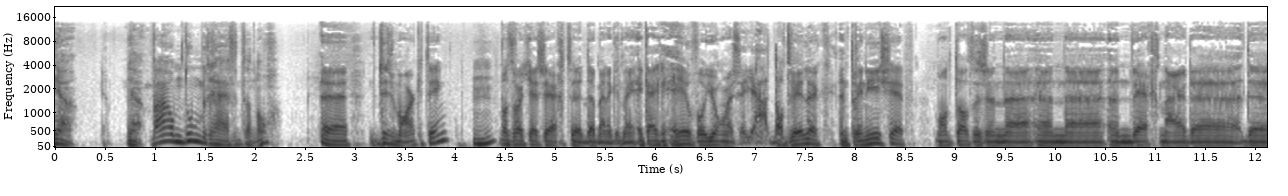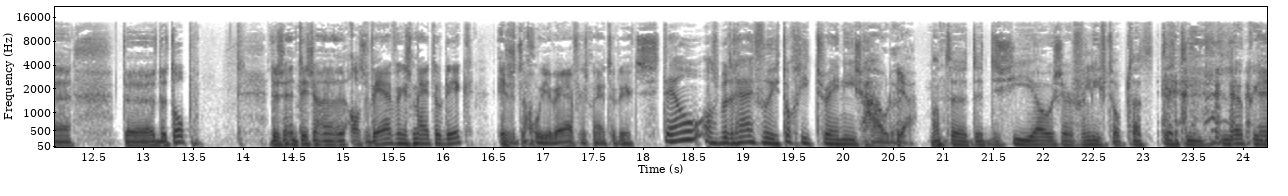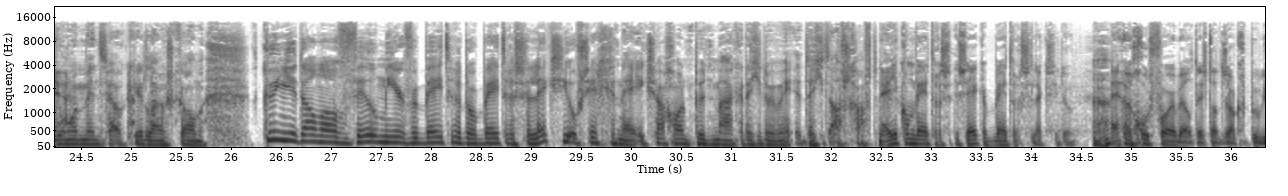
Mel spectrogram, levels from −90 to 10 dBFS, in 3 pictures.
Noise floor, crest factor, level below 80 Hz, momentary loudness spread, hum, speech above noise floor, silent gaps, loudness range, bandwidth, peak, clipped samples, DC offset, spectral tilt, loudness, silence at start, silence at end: -39 dBFS; 12 dB; -46 dBFS; 5 LU; none; 24 dB; none; 2 LU; 14.5 kHz; -2 dBFS; under 0.1%; under 0.1%; -5 dB/octave; -15 LUFS; 0 s; 0 s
